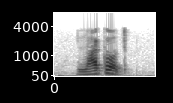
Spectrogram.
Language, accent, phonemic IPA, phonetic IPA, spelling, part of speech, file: Armenian, Eastern Armenian, /lɑˈkot/, [lɑkót], լակոտ, noun, Hy-լակոտ.ogg
- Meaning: 1. puppy, pup, dog's young 2. child 3. bastard, cad, dog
